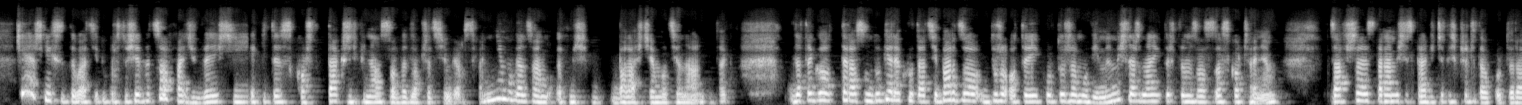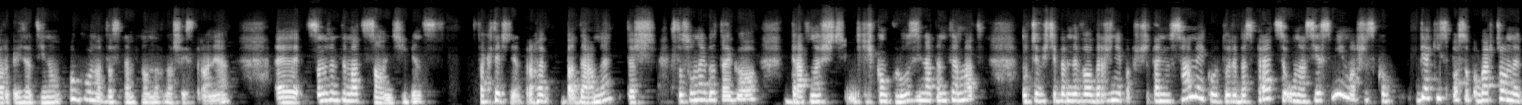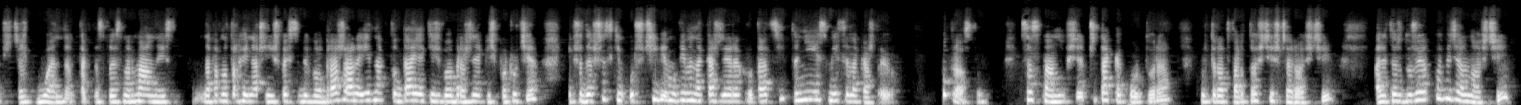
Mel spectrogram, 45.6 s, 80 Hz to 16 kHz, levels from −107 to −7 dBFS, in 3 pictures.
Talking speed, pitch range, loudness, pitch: 195 wpm, 200-240 Hz, -16 LUFS, 215 Hz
